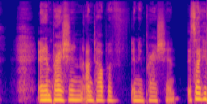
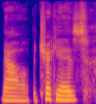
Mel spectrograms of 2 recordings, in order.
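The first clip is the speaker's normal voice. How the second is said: ordinary talk, nothing marked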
